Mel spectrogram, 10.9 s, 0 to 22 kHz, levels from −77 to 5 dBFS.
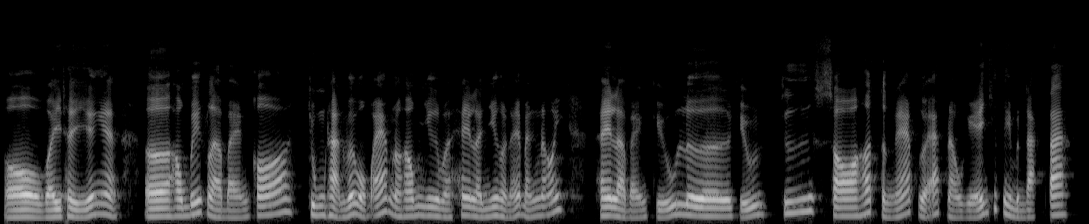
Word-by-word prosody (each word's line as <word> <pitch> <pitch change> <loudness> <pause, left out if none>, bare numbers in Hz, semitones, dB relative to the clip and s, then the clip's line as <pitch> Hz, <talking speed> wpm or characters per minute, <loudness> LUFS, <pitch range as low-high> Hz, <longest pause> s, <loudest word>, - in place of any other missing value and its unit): Ồ, 130 0 +6
vậy 130 +1 +3
thì 130 -3 +1
á - - +5
nghen. 175 -4 -2 0.3
Ờ, 140 +1 +6
hông 150 +1 0
biết 200 +4 -1
là 130 - +1
bạn 125 +1 -6
có 175 +8 +1 0.2
trung 165 -1 -2
thành 160 -6 0
với 180 - +4
một - - 0
app 220 +1 -1
nào - - -2
hông? 145 +2 -2
Như 155 -2 -1
mà 130 -1 -4
hay 160 -1 +2
là 145 - 0
như 140 +4 -2
hồi 145 -4 -3
nãy 125 - -3
bạn 135 +2 -6
nói, 185 +11 -4 0.3
hay 155 0 +3
là 140 -4 +2
bạn 120 +2 -6
kiểu, 135 +4 -4
lơ 150 -4 +4
kiểu, 155 +8 -4 0.2
cứ 210 +4 -4
so 150 0 +3
hết 205 +6 -2
từng 125 - -6
app 160 +10 -4
rồi - - -1
app 195 - -5
nào 120 -1 -6
rẻ 125 +3 -1
trước 275 - -9
khi 180 -5 -2
mình 130 - -7
đặt 130 0 -4
ta? 175 +1 +1
150 Hz, 260 wpm, -23 LUFS, 130-170 Hz, 0.3 s, Ồ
